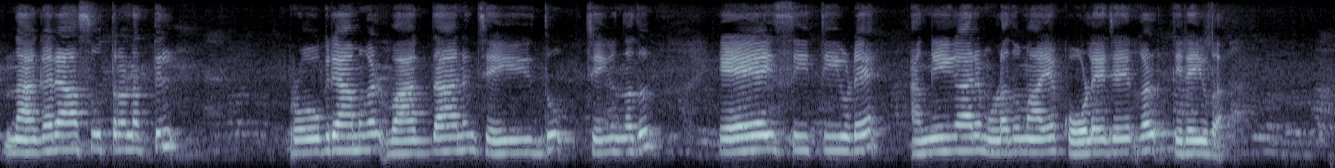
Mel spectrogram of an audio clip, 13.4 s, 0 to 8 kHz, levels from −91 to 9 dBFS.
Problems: background conversations at intervals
